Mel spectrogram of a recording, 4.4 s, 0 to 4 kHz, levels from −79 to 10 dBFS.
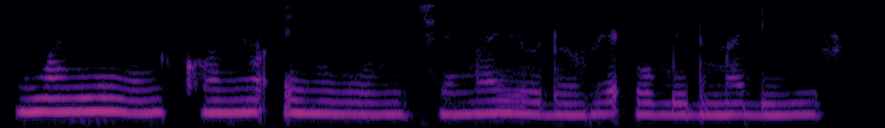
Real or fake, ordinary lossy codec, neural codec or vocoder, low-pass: fake; none; codec, 24 kHz, 6 kbps, HILCodec; 3.6 kHz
